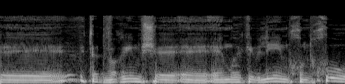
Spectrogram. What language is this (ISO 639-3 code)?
heb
